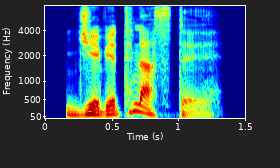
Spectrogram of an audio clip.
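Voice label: "dziewietnasty", Polish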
